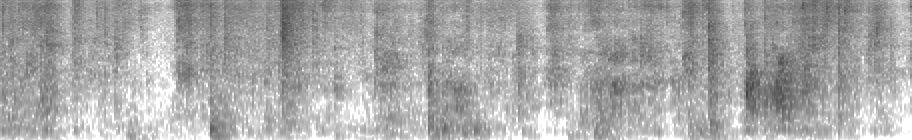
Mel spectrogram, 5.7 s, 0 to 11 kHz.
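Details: French Bulldog, 35 lb, wrestling indoors with a 25 lb female dog; loud, choppy growls and snorts in short bursts, with a higher whine near the end.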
